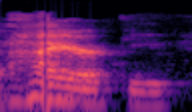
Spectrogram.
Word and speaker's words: hierarchy: i was trying to say something else but hierarchy and in the hierarchy we move from well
